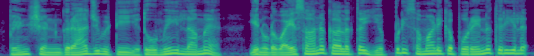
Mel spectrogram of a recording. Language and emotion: Tamil, fearful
